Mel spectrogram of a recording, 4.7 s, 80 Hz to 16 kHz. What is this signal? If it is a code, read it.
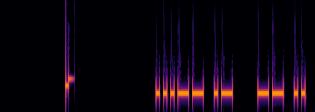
Morse code, heard as a keyed tone, about 22 wpm, 700 Hz. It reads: 3A MI
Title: Field Day Exchanges - 22wpm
